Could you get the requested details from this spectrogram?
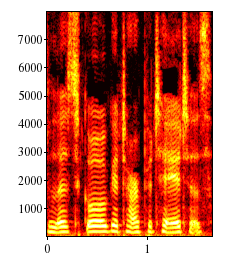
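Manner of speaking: put-on Irish accent. Warming up with the word potatoes before an Irish friend's story: put-on Irish accent. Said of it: "the only word that can get me into the accent is potatoes".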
